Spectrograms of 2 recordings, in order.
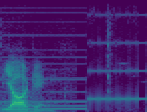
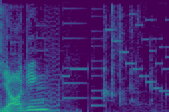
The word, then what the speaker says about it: jogging: It's called yogging. Yeah, it's a soft J. I'm gonna try this. I'm gonna be hoisted by my own batard here, but I gotta try. It's European, right? Pronounced yogging? That is correct.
